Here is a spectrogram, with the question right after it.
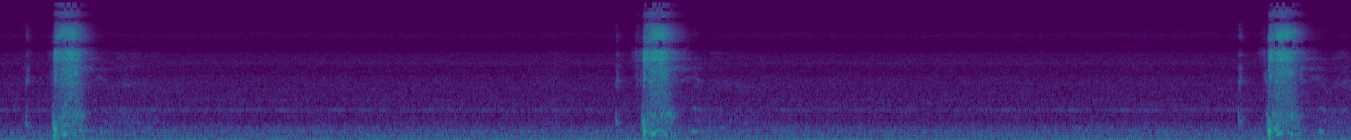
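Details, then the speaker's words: Three forceful sneezes about six seconds apart, each preceded by a quick inhalation, in a person with hay fever (allergies), itchy eyes, no fever, and lost voice. "Like, no, it's definitely allergies. It's just, I don't know. I'm gonna sneeze again. Oh, I can feel it."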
